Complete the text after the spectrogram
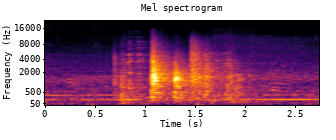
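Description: Metal clatters loudly from a garbage truck.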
